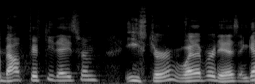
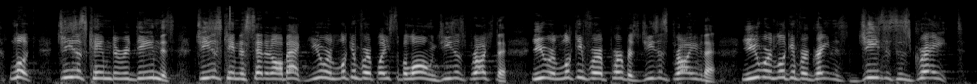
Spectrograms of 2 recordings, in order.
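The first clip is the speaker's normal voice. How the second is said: preaching; 6 semitones higher than usual. Retold or imitated. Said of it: "And he goes".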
